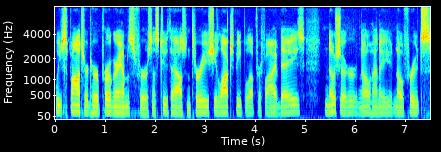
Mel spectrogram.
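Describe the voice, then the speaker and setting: A man talks in a monotone at a medium pitch and a fairly slow pace. The recording is very clean, with a silent background and flat intonation throughout. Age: 60s. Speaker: grass-fed beef rancher and business owner. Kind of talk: casual interview. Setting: outdoors in a garden.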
